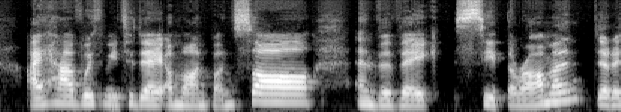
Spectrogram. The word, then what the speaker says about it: Aman Bansal: I have with me today Aman Bansal and Vivek Sitharaman.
